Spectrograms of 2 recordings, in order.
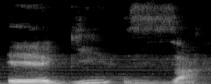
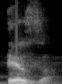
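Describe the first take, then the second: First: The x is sounded as gz. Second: The x is not sounded as gz. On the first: The speaker calls it right. "a pronúncia vai ser isso aqui, ó. Letra E, letra G, letra Z, letra A" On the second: The speaker calls it wrong. "algumas pessoas é, pronunciam como exa"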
